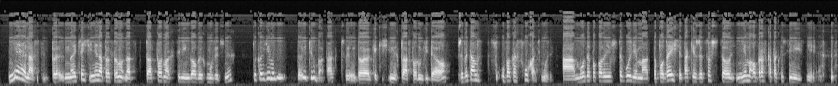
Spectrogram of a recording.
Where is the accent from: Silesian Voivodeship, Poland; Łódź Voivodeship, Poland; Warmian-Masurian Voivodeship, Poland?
Silesian Voivodeship, Poland; Częstochowa; born there; na plebanii kościoła świętej Barbary w Częstochowie, a to był na dawnym wicet pauliński. I tam wszyscy przyszliśmy na świat w tym właśnie mieszkaniu służbowym, w przepięknych wnętrzach pod renesansowymi sklepieniami.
